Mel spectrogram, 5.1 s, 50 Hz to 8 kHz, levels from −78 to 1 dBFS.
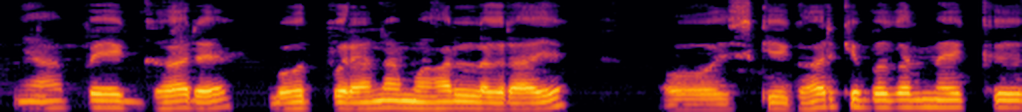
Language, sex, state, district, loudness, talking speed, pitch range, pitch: Hindi, male, Bihar, Jahanabad, -16 LUFS, 225 wpm, 120-145 Hz, 130 Hz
